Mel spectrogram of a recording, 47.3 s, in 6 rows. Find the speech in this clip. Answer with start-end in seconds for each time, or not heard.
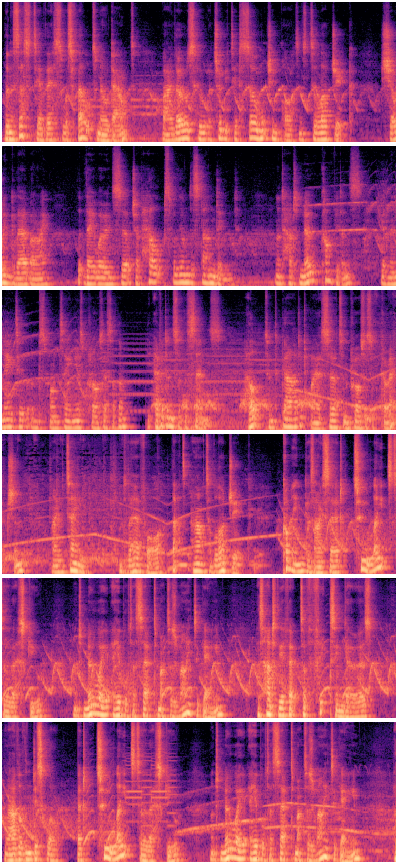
0.0-47.2.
